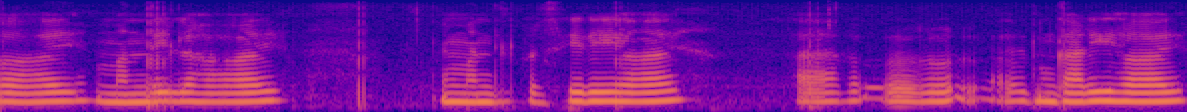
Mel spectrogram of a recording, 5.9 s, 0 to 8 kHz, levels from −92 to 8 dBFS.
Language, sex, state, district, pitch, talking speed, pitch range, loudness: Magahi, female, Bihar, Samastipur, 195 Hz, 100 wpm, 190-200 Hz, -28 LUFS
